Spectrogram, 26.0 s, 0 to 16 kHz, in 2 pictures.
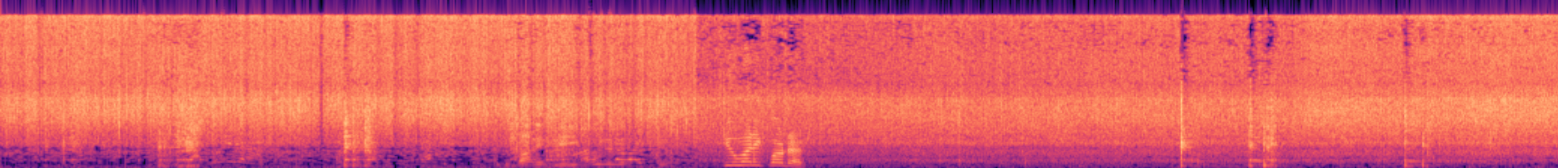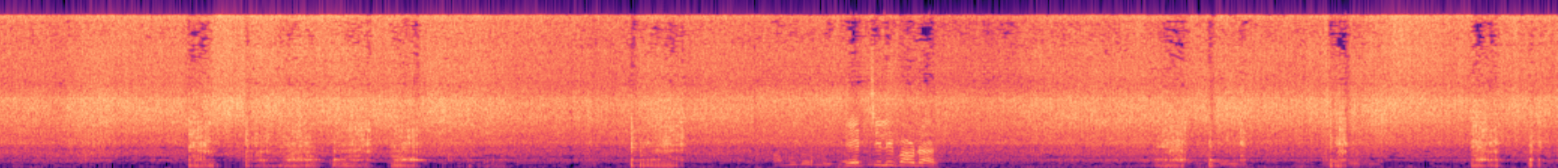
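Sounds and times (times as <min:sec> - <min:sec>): food sizzling in hot oil: 0:00.0 - 0:25.9
metal spatula scraping pan: 0:01.3 - 0:01.8, 0:02.8 - 0:03.2, 0:14.6 - 0:17.0, 0:18.2 - 0:18.8, 0:22.5 - 0:23.4, 0:24.0 - 0:24.4, 0:25.2 - 0:25.9.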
